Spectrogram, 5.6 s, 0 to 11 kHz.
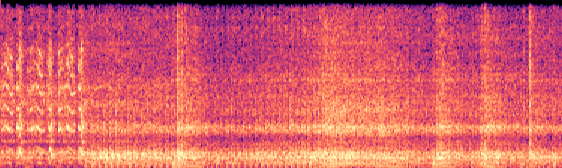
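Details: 2016 Yamaha YFZ450R SE single-cylinder quad, factory bog issue on 2014+ models: hard to start, then stumbles and surges unevenly at low RPM and low throttle before picking up; lean condition from factory throttle position sensor setting.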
